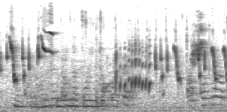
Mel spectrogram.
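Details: A pet cherry Java sparrow sings in quick high chirps, then a bubbling run of clicking notes and more sharp chirps, over a low steady hum; early on it is not yet singing properly.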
